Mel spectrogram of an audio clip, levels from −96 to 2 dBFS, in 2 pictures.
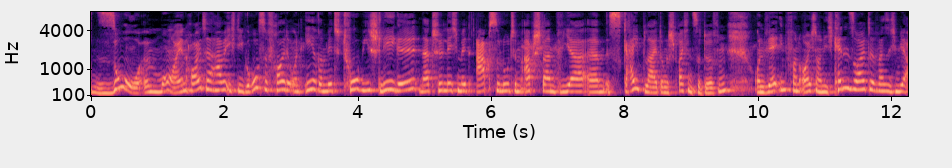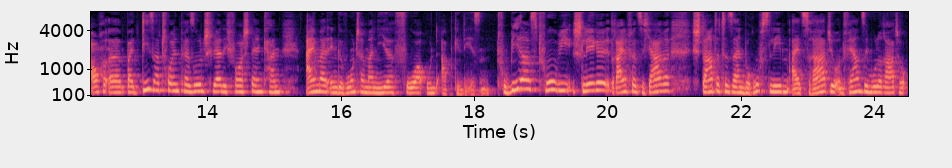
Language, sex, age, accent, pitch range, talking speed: German, female, 40-59, German, 180-240 Hz, 155 wpm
